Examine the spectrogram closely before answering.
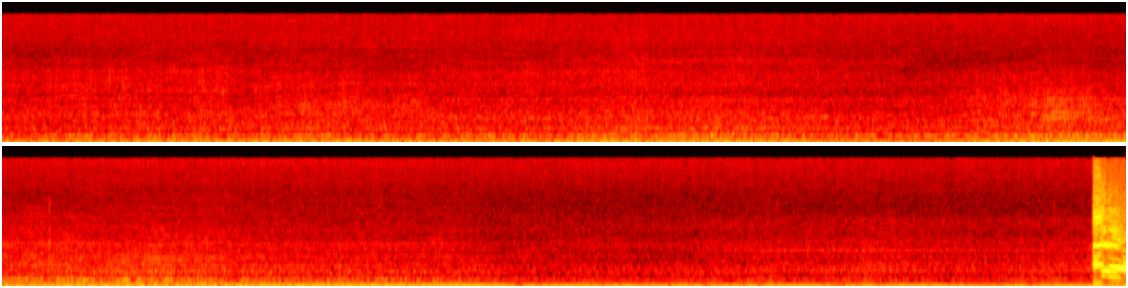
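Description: A small plane's engine drones steadily up close.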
